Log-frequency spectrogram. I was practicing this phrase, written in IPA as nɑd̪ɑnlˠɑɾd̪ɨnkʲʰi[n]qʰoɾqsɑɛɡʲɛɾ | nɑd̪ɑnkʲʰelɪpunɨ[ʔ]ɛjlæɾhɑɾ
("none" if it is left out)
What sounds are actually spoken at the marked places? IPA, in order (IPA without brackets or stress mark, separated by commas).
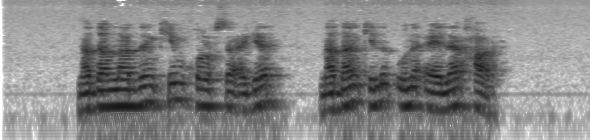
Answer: m, ʔ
